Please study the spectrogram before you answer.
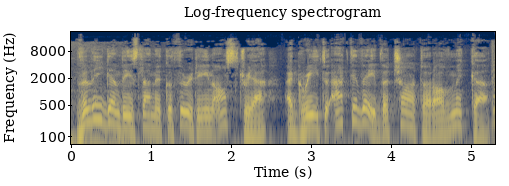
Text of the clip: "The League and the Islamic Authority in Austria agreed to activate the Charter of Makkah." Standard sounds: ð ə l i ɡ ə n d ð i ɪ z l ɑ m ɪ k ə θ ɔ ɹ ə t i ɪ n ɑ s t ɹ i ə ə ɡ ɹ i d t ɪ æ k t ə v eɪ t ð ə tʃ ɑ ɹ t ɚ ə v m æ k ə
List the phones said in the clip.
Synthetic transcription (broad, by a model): ð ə l i ɡ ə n ð i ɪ s l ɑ m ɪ k ə θ ɔ ɹ ə t i ɪ n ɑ s t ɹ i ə ə ɡ ɹ i d t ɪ æ k t ə v eɪ t ð ə tʃ ɑ ɹ t ɚ ə v m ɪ k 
